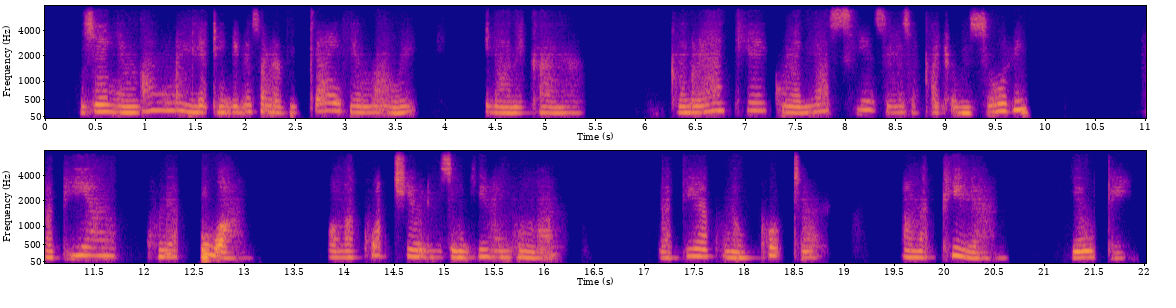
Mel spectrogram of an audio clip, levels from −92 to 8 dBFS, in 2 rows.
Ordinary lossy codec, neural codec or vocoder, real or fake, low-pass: Opus, 16 kbps; codec, 44.1 kHz, 0.9 kbps, DAC; fake; 7.2 kHz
